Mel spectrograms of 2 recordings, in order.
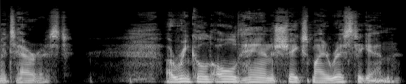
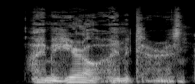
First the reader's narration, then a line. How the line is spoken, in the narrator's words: I whisper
